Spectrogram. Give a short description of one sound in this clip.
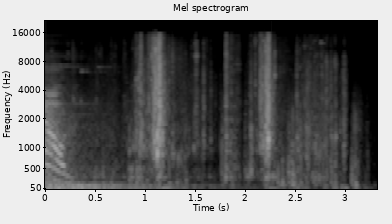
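A rifle magazine clicks during a reload.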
